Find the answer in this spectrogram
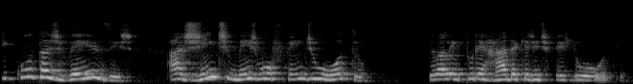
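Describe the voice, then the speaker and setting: A woman's voice: fairly high pitch, a little slow, mellow, roomy sound, highs cut off. A Brazilian woman and mother giving an informal, conversational sermon, asking listeners rhetorical questions. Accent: Brazilian Portuguese. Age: adult mother.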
